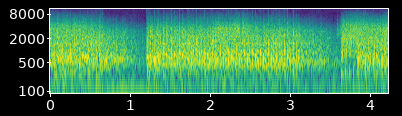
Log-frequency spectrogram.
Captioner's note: guns blasting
